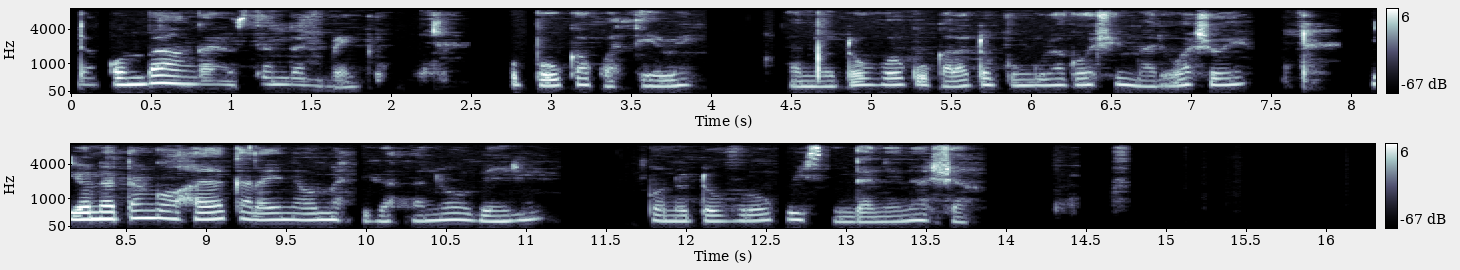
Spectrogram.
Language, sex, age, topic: Oshiwambo, male, 25-35, finance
